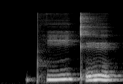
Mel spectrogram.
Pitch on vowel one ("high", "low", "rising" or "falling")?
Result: rising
